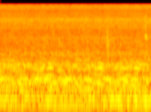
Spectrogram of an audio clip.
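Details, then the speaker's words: Pressure canner processing home-canned corn, heating up before the weight goes on: steady, soft, airy hiss of steam venting with no sputter or pulsing; normal venting. "it kind of fascinates me a little bit of steam coming out of that as you can see it's kind of rising a little bit and that's perfectly"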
